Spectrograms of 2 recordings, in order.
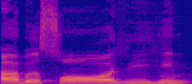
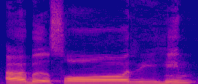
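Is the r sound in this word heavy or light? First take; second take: heavy; light. First: The r is said heavy and full-mouthed. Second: The r is said light and thin. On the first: The speaker calls it wrong. "यूं नहीं पढ़ेंगे। अब सौरिहिम नहीं कहेंगे" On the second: The speaker calls it right. "बारीक करेंगे और पढ़ेंगे"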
